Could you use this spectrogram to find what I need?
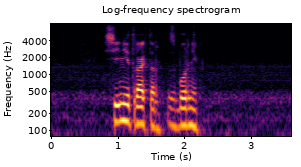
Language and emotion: Russian, neutral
